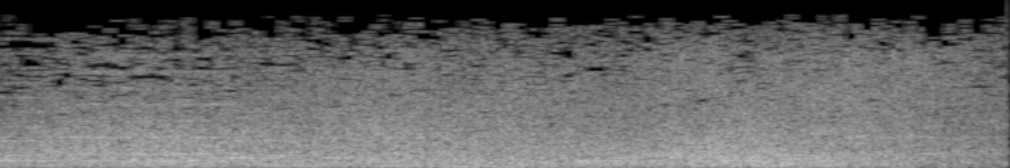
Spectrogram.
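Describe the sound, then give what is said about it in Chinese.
Loud, unbroken rush of ocean waves and wind in a storm as the ship carrying Hudson Taylor away from British territory nearly sinks, a dense roaring wash that holds steady throughout before easing slightly at the end, with no voices. “船将戴德生带离了英国领土，还没有进入大海就遇到了风浪，船几乎快沉下去。”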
